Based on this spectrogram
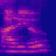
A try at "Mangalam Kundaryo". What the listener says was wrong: Kund Kundaryo. Kund. The should be, we should be able to hear it. Kund Kundaryo.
